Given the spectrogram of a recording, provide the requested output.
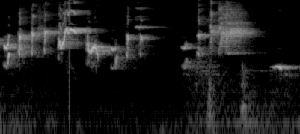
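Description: A white-rumped shama sings a rich, varied run of loud whistles, trills and rapid chattering notes, pausing briefly before a second burst ending in a clear whistle.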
